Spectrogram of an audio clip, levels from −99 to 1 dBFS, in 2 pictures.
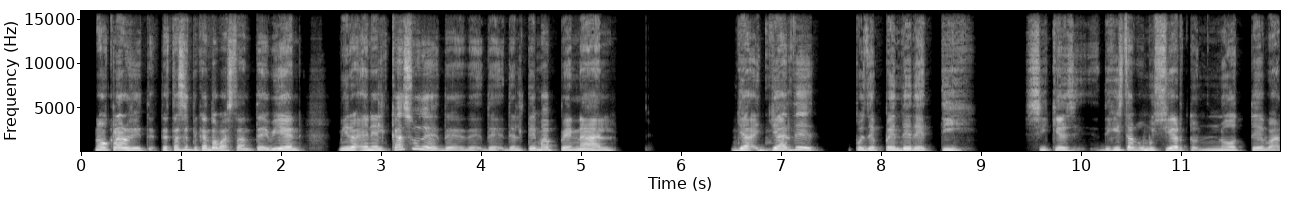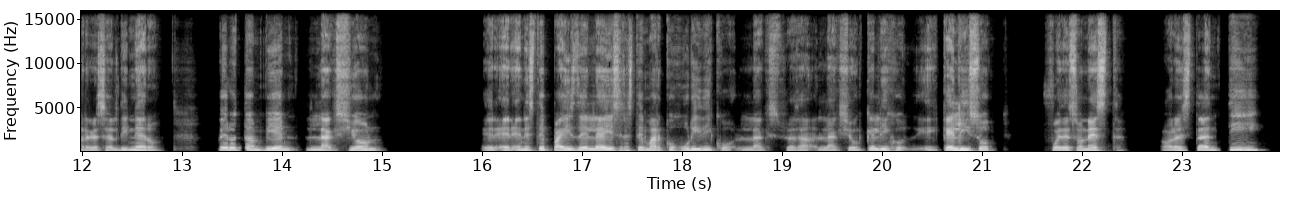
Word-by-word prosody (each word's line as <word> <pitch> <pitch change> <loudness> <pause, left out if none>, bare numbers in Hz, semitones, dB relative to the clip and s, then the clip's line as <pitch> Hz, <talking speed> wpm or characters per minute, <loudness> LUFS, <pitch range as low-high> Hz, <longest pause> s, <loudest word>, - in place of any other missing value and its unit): No, 235 +1 +4
claro, 235 -2 +5
y 205 - +3
sí 200 - +1
te 175 +2 -12
te 180 - -2
estás 215 +5 +1
explicando 215 -1 +1
bastante 170 -1 -1
bien. 170 -6 +4 0.3
Mira, 180 +2 +3
en 190 - +4
el 175 -3 -1
caso 275 +5 +2
de 225 - +2
de 145 -2 -3
de 140 -2 -7
de 130 +1 -6
del 130 -1 -4
tema 195 0 0
penal. 130 -3 +2 1.2
Ya 195 +8 +3 0.2
ya 220 +2 +4
de 230 -2 +1 0.3
pues, 165 0 -1
depende 165 +3 +3
de 140 -5 +1
ti. 155 +1 -4 0.5
Si 135 -2 -4
quieres 145 -3 -2
dijiste 135 - -1
algo 210 -4 0
muy 160 -7 +2
cierto, 170 -9 +2
no 135 0 -2
te 150 +2 -2
va 125 -5 -2
a - - -5
regresar 115 +1 -3
dinero. 125 -3 -1 0.5
Pero 235 -2 +2
también 195 -3 +1
la 135 -2 0
acción 140 - -2 0.9
er 120 +2 -3
en 135 +2 -1
este 190 +8 +1
país 145 0 +2
de 160 -1 +4
leyes, 165 -2 +4
en 130 - -6
este 135 +5 -2
marco 150 +1 -1
jurídico, 135 -5 -2
la 115 -1 -8
acci 110 +2 -11
o - - -7
sea, 110 0 -8
la 115 -1 -7
acción 120 +3 -6
que 180 - -3
elijo 160 0 -1
y 125 -1 -11
que 165 - +4
él 190 - +6
hizo 185 +2 +3 0.4
fue 120 - -4
deshonesta. 135 - +1 0.3
Ahora 115 +7 -4
está 150 +1 0
en 130 -2 -3
ti, 215 -5 0
155 Hz, 180 wpm, -20 LUFS, 130-185 Hz, 1.2 s, él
